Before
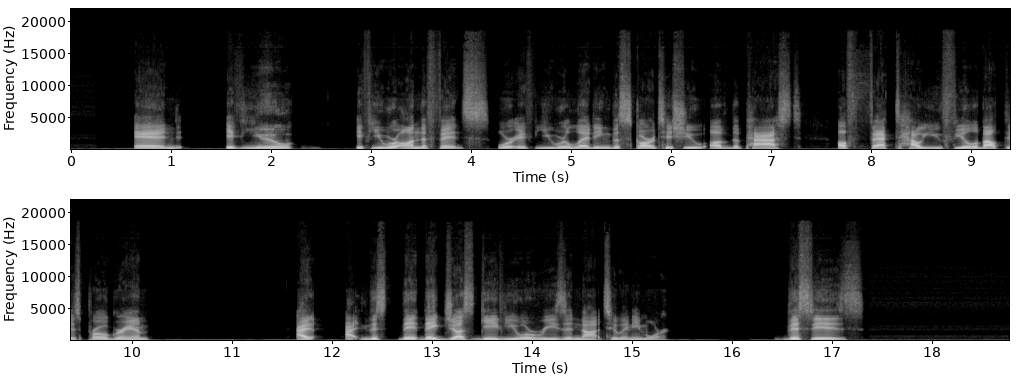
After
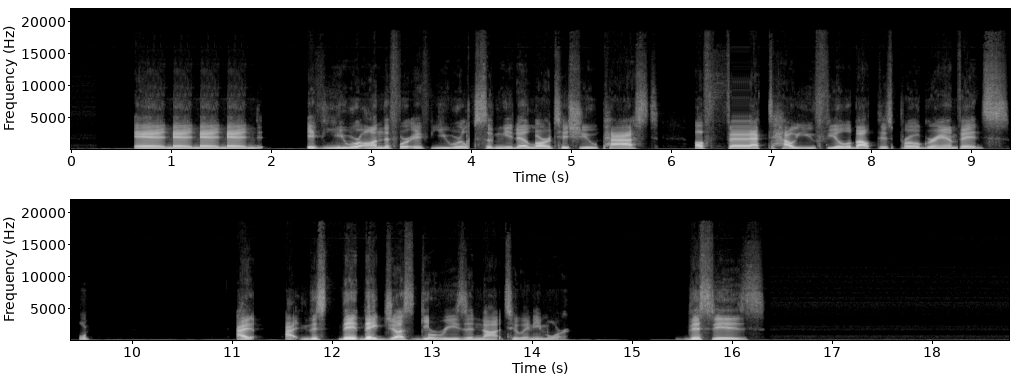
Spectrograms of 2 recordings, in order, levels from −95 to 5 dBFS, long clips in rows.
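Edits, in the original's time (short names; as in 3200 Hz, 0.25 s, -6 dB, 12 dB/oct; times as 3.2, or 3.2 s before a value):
0.75–1.02 loop, 4 plays
1.87–3.05 cut
3.66–4.33 move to 10.13
4.99–5.68 reverse
6.29–6.68 cut
8.03 stutter 0.02 s, 9 plays
12.46–12.98 gain +6 dB
13.56–13.95 cut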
